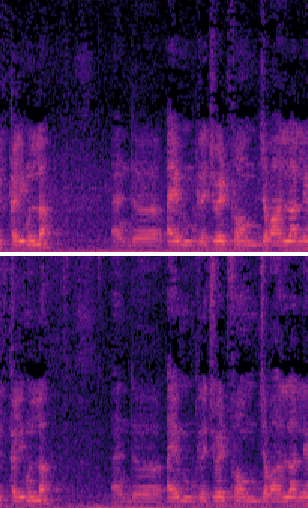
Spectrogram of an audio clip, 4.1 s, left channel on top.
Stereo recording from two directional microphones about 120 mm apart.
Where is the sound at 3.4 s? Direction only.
25° right (ahead or behind).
